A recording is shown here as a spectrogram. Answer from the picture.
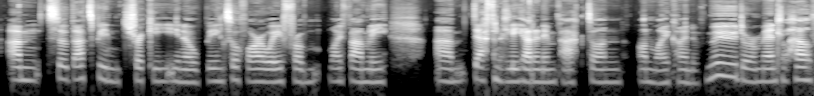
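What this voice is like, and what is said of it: Irish accent. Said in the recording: “you can probably tell by now that I have an Irish accent.”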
